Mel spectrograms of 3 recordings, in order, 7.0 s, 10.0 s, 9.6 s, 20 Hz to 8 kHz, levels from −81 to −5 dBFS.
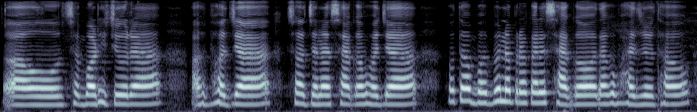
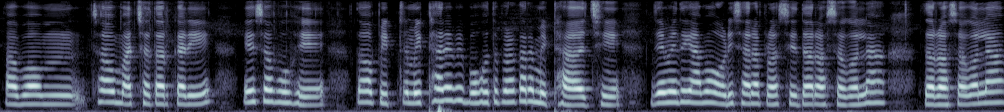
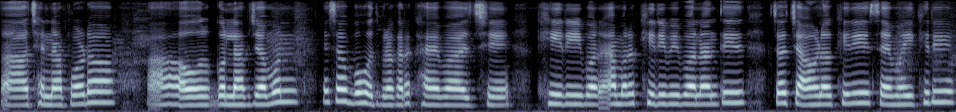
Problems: none marked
